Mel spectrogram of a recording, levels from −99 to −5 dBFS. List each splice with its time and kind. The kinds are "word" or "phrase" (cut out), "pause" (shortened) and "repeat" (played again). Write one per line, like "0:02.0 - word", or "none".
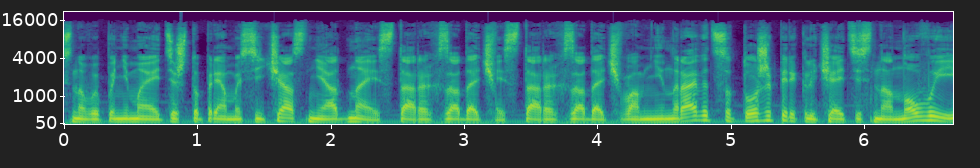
0:03.2 - repeat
